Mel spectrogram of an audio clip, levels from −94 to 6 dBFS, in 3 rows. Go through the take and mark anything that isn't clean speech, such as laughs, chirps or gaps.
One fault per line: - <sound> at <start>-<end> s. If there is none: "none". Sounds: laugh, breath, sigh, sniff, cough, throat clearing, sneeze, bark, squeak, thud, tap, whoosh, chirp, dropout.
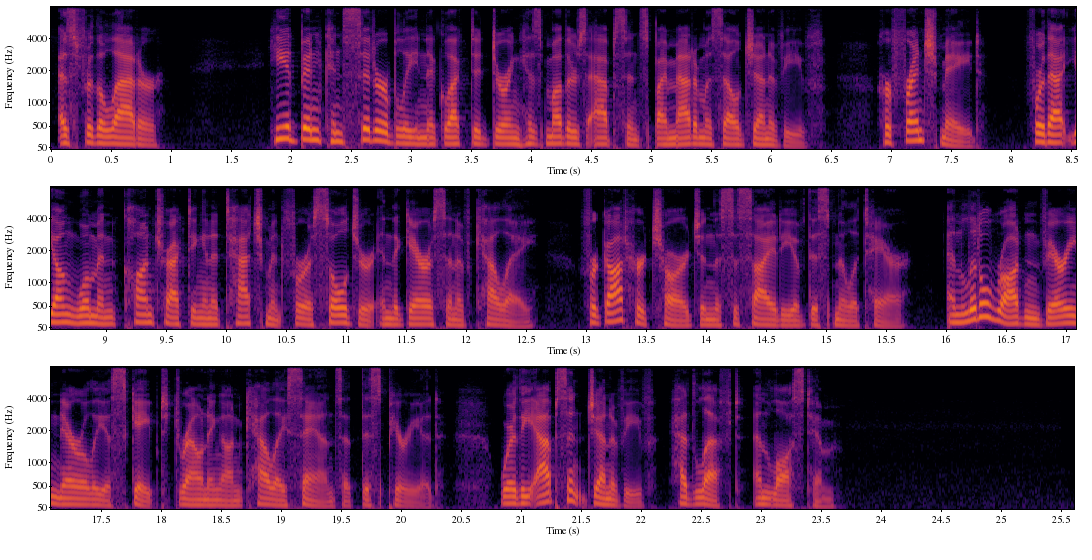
none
